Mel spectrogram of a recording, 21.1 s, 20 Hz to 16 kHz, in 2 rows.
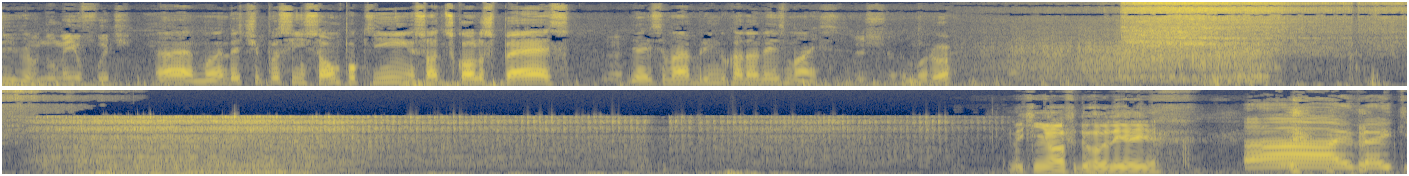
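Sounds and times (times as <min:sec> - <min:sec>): wind rumbling on microphone: 0:00.0 - 0:16.5
bike tyres rolling on dirt: 0:06.8 - 0:18.2.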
